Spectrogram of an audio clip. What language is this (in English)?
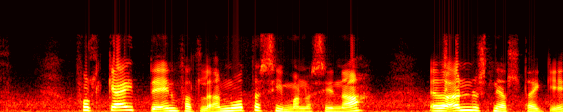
Icelandic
